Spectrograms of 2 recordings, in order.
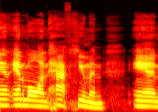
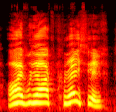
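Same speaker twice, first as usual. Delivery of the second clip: higher, lousy fake British accent with a lisp; 7 semitones higher than usual. Imitate the film's actor playing the role: Christopher Robin, terrible British accent, weird lisp. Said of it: "trying to do a really terrible British accent".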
